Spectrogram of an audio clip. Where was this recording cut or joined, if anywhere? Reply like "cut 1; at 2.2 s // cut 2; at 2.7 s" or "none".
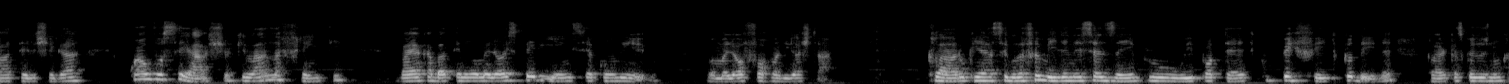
cut 1; at 9.7 s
